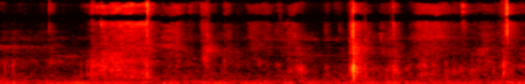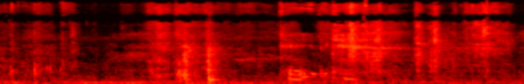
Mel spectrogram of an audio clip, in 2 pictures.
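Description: White cardboard watch packaging being handled: card sliding and scraping against card as the inner box comes out of its sleeve, with one sharp click about three and a half seconds in and a lighter one a little later.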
